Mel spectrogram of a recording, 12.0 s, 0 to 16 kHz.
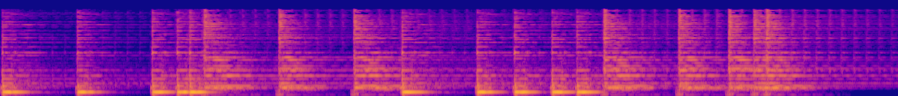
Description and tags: Hip Hop6 90 BPM
stabs, rap, background, trailer, loop, dancing, sample, intro, move, podcast, drop, music, broadcast, part, club, disco, stereo, hip-hop, mix, interlude, instrumental, jingle, chord, radio, pattern, sound, dance, beat, pbm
